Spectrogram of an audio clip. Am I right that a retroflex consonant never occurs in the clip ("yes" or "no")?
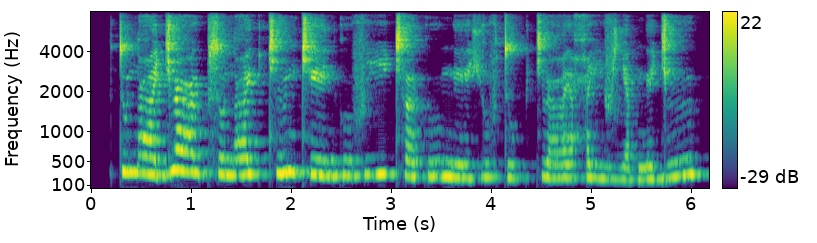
yes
